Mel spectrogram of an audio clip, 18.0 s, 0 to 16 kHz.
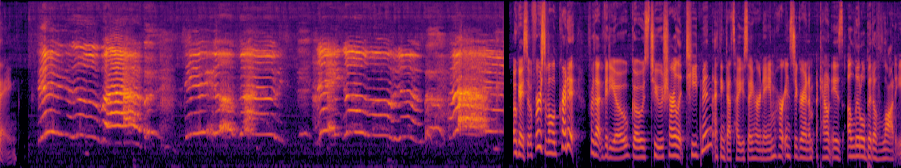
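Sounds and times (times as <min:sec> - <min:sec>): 
speech: 0:00.0 - 0:01.0, 0:10.3 - 0:18.0
toddler crying during a tantrum: 0:00.8 - 0:10.1.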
